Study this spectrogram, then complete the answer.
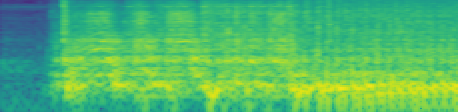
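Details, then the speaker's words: Craftsman riding mower engine (Toro-badged), not run in a while, after adding a little gas: catches at once and settles into an even, steady idle with no misses or knocks. "Come on. I know you want to run. Got a good battery anyway. Ooh, there we go."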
